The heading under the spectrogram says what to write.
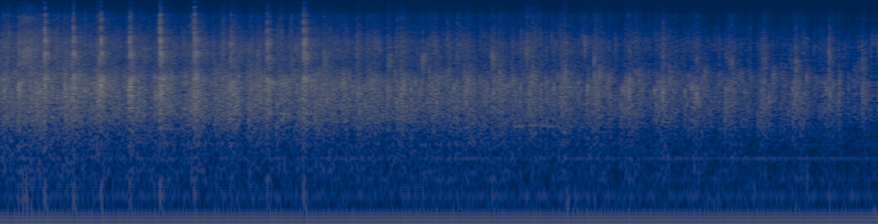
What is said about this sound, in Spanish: Si es para Dios, déle ese aplauso, por favor.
